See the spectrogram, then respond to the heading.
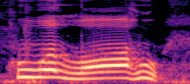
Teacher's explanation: یہ والا جو ہا ہے 2 آنکھوں والا، اس کو ہم حلق سے نہیں نکالتے، یہ سیدھا منہ سے آپ کی جو سیدھی آپ کے الفاظ ہیں نکلتے ہیں، هو اللہ۔ · جب بھی اللہ لفظ سے پہلے فتح ہوگی، زبر ہوگی تو ہم اللہ کو پر کرتے ہیں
